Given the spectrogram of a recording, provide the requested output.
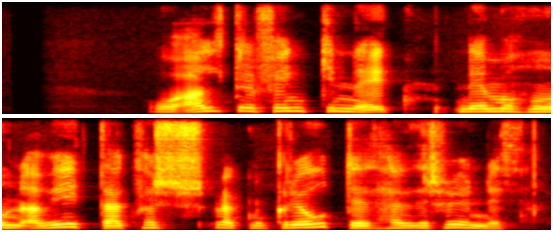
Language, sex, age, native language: Icelandic, female, 40-49, Icelandic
